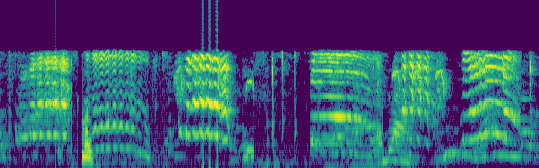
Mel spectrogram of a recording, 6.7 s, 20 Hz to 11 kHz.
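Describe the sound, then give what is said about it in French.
Young goats bleat in an enclosure behind a house holding about twenty of them. Many loud, wavering, nasal bleats overlap and follow one another with brief gaps. “Derrière sa maison, Richard a construit un enclos qui abrite une 20aine de cabris.”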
